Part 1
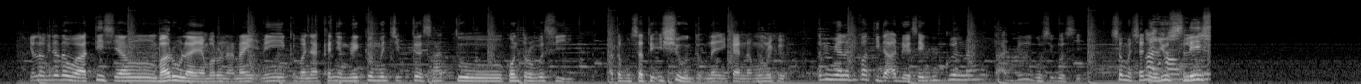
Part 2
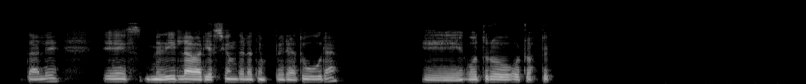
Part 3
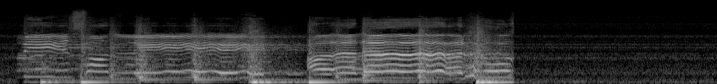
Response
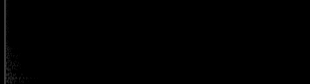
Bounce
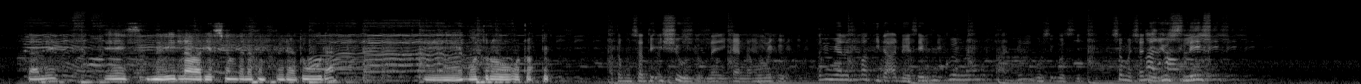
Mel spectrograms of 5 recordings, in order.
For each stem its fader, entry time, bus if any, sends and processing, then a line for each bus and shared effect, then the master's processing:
-13.0 dB, 0.00 s, no send, echo send -13.5 dB, de-hum 79.68 Hz, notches 8; auto duck -17 dB, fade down 1.30 s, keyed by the second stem
0.0 dB, 0.00 s, no send, no echo send, dry
-13.0 dB, 0.00 s, no send, echo send -5 dB, reverb removal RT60 1.6 s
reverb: off
echo: feedback echo 0.183 s, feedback 42%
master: comb 1 ms, depth 67%

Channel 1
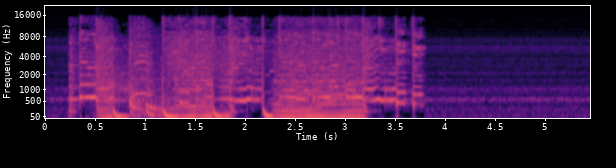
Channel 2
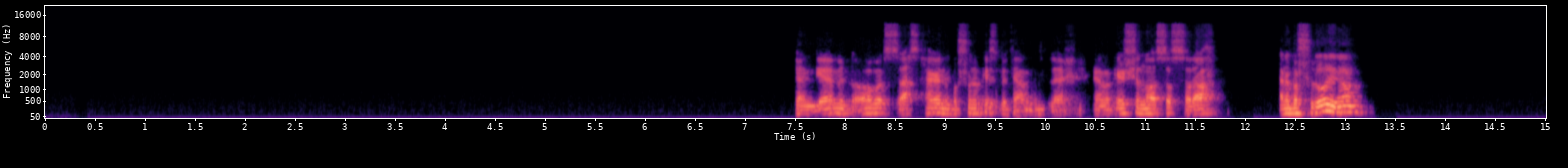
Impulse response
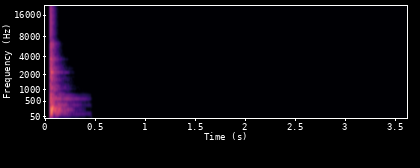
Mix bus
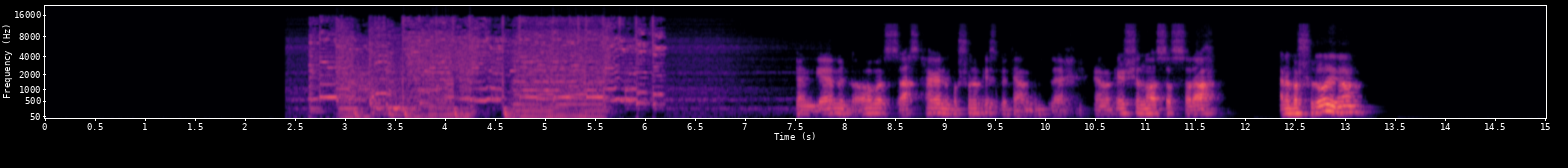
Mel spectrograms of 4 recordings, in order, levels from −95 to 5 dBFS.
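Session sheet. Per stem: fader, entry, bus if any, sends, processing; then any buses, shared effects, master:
+1.0 dB, 2.40 s, send -23 dB, low shelf 420 Hz -10.5 dB; comb 7.3 ms, depth 58%; limiter -32.5 dBFS, peak gain reduction 8.5 dB; auto duck -18 dB, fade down 0.80 s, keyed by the second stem
-12.5 dB, 0.00 s, no send, bell 1300 Hz +13 dB 0.34 oct; notch 2000 Hz, Q 10; three-band expander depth 40%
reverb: on, RT60 0.55 s, pre-delay 3 ms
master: notches 60/120/180/240/300 Hz

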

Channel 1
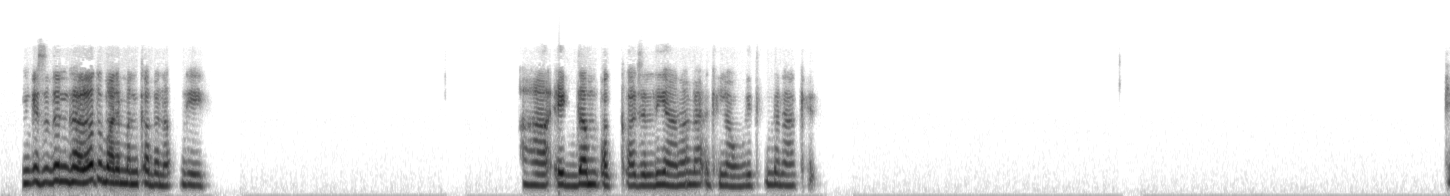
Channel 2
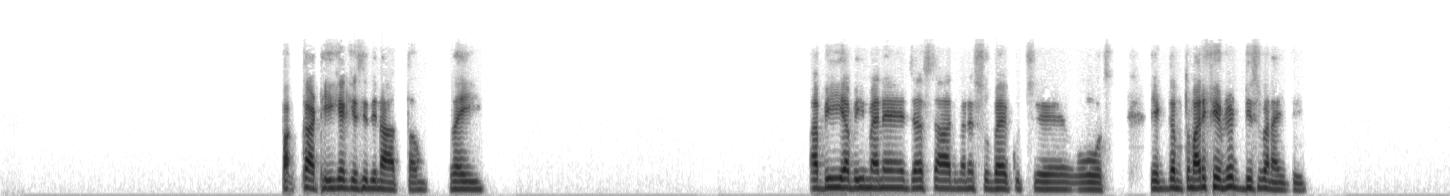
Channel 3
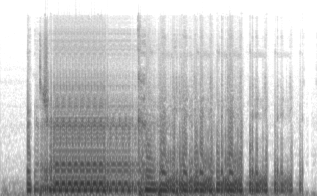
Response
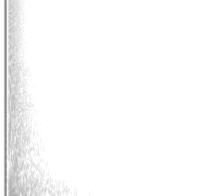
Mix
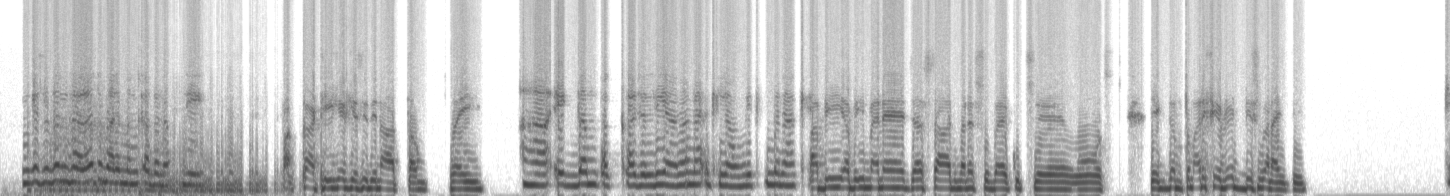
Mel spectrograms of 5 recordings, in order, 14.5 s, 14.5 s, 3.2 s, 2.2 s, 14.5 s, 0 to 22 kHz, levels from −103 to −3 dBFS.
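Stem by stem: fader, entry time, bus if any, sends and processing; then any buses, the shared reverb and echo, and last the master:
-4.0 dB, 0.00 s, bus A, send -22 dB, dry
-2.5 dB, 0.00 s, bus A, no send, negative-ratio compressor -22 dBFS, ratio -0.5
-11.0 dB, 0.00 s, no bus, no send, auto duck -8 dB, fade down 0.25 s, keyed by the second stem
bus A: 0.0 dB, compressor 10:1, threshold -28 dBFS, peak gain reduction 15.5 dB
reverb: on, pre-delay 6 ms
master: high shelf 5600 Hz +7.5 dB; soft clip -27.5 dBFS, distortion -14 dB; clock jitter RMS 0.021 ms

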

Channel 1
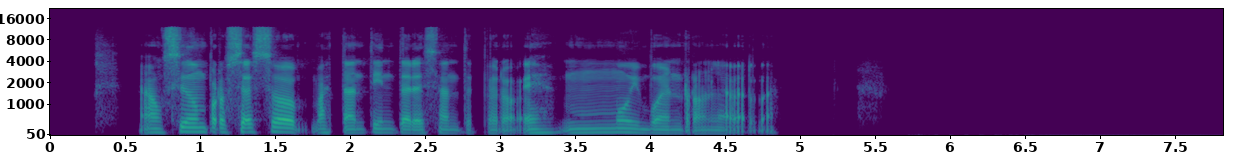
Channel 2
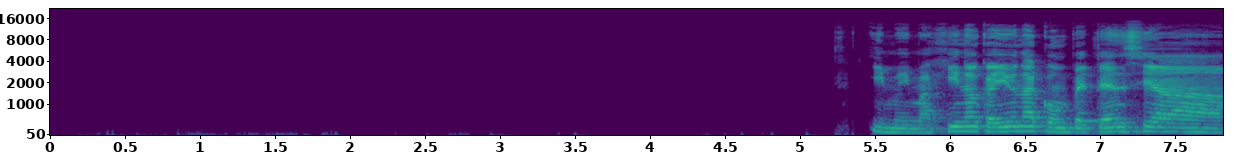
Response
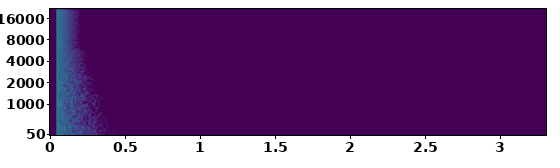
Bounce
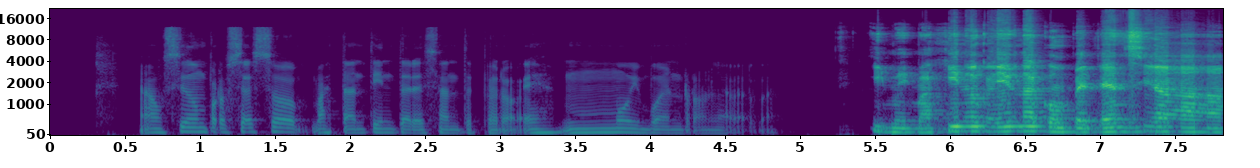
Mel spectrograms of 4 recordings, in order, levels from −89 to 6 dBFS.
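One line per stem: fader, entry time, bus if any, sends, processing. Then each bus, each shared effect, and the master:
+1.5 dB, 0.00 s, send -20.5 dB, low shelf 140 Hz +12 dB; limiter -21.5 dBFS, peak gain reduction 4.5 dB; compressor 2.5:1, threshold -43 dBFS, peak gain reduction 10 dB; auto duck -14 dB, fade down 1.45 s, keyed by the second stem
+1.0 dB, 0.00 s, send -6.5 dB, high shelf 2400 Hz +9 dB; hard clip -19.5 dBFS, distortion -11 dB; chopper 5.7 Hz, depth 65%, duty 50%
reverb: on, RT60 0.55 s, pre-delay 9 ms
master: three-band expander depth 40%

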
